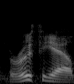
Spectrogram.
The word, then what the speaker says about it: Beruthiel: it at once twice before ruthiel that's how you pronounce it is that a lady like a good properly trained pet beruthiel responds as soon as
